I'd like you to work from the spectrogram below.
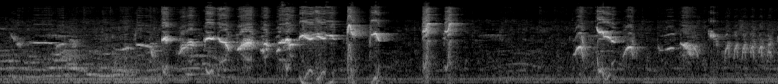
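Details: Oriental magpie-robin rough fill-in song: jumbled run of sharp clicks, whistles and squeaky notes, a pause, then more short chattering phrases ending in a fast ticking series.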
